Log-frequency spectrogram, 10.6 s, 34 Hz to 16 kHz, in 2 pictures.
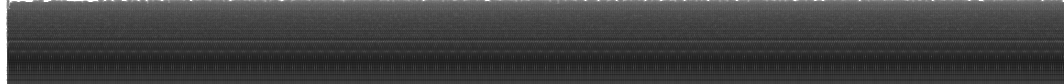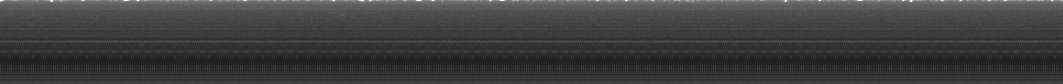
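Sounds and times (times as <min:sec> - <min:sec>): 
Unitrol Rumbler air horn siren tone: 0:00.0 - 0:10.6.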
